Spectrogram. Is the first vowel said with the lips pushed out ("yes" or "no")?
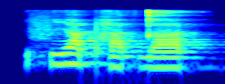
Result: no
